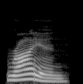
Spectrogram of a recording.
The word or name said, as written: ryun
